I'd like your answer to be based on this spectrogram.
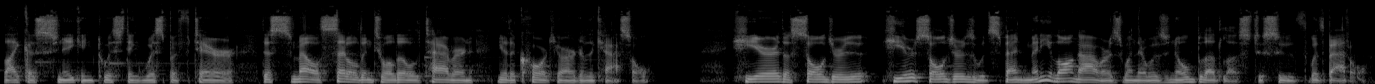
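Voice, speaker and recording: A man's voice: fairly low pitch, measured pace. A man doing a dramatic storybook reading in a theatrical, mock-grand way. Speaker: streamer reading a story aloud. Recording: background music mixed under voice.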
